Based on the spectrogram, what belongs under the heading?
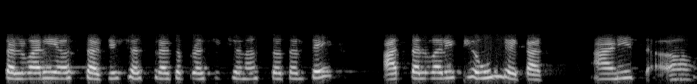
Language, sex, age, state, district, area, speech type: Marathi, female, 30-45, Maharashtra, Pune, urban, conversation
